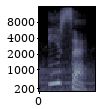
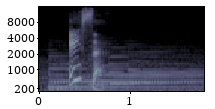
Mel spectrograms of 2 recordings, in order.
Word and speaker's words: Isis: Horus's mom is named Isis, but in ancient Egyptian, it's pronounced closer to Ise or Ase.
